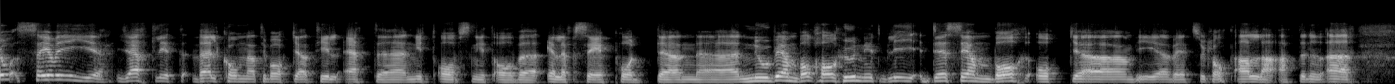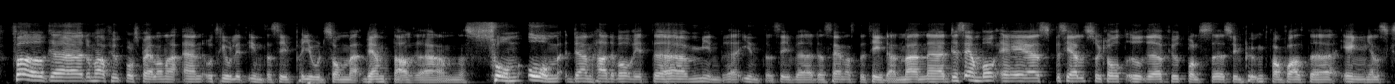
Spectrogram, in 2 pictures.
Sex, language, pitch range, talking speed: male, Swedish, 120-150 Hz, 115 wpm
